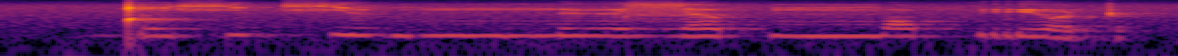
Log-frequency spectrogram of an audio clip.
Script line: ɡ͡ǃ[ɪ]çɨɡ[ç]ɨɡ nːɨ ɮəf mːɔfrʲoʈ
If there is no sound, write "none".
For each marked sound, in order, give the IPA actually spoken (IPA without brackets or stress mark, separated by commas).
ə, ç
